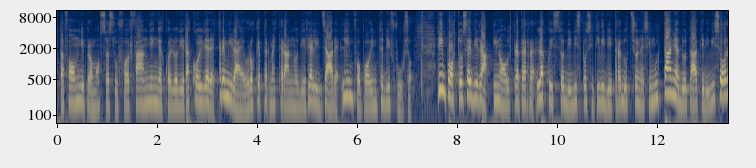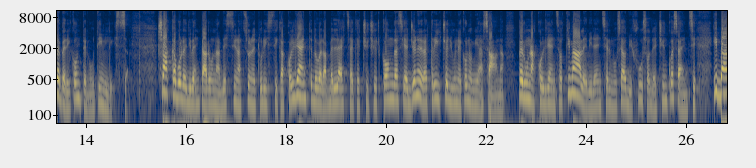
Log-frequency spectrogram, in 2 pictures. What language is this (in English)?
Italian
